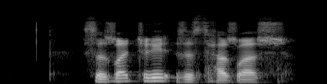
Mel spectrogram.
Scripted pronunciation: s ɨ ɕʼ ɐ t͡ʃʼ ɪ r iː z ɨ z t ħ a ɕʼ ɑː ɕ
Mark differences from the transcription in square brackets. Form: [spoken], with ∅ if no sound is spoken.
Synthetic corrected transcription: s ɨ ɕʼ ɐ t͡ʃʼ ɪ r iː z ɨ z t ħ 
